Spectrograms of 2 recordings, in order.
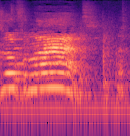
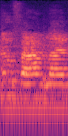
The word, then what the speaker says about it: Newfoundland: And it's pronounced Newfoundland! Not Newfoundland or Newfoundland.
